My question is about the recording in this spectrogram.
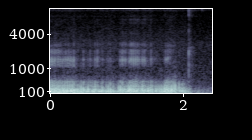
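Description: A man's drawn-out hesitation "euh" sinking into a low, creaky hum for about two seconds, breaking off at the end.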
